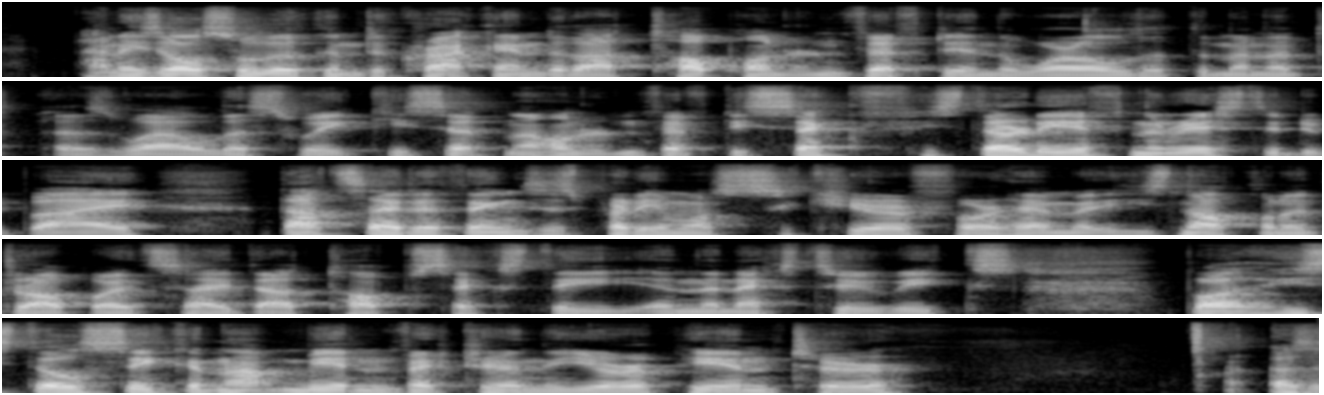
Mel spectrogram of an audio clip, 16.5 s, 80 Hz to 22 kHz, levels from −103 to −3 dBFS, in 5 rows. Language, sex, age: English, male, 20-39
